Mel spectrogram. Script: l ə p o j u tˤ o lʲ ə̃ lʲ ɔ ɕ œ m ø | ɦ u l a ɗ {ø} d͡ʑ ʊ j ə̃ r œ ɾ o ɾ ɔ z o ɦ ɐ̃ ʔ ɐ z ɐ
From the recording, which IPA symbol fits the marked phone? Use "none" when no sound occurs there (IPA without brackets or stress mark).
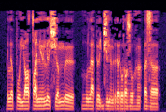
ø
